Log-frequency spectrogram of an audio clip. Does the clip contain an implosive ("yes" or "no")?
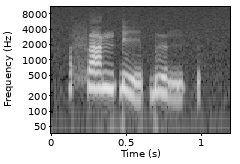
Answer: yes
